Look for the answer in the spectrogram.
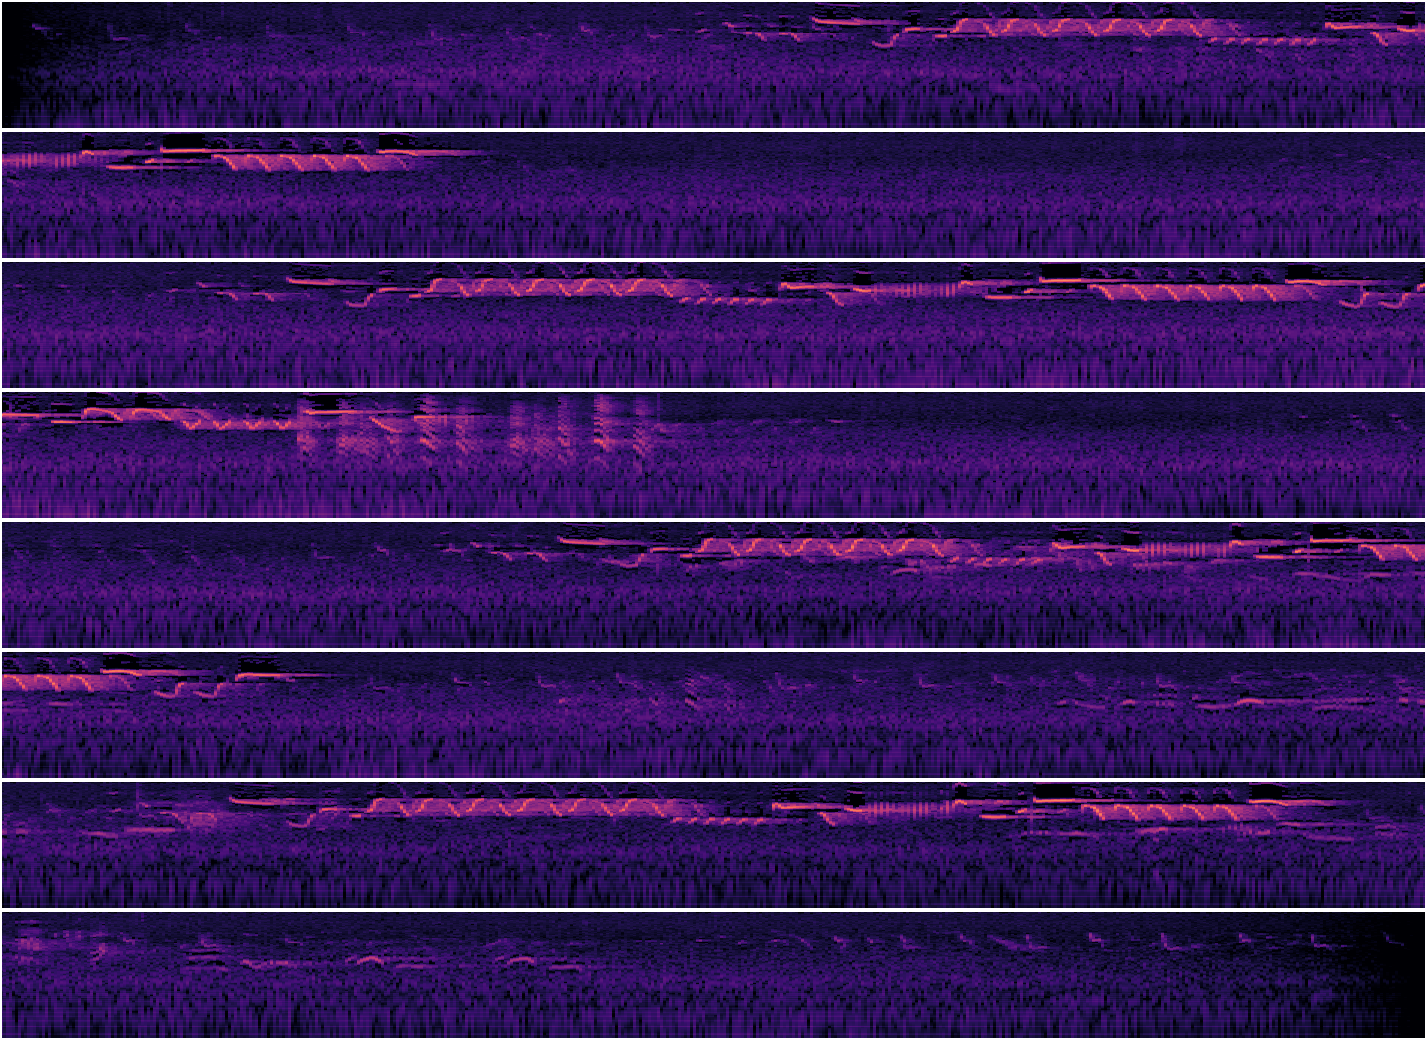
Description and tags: Birds In City Park.
birds morning garden birdsong field-recording bird nature forest spring ambience ambiance ambient general-noise countryside soundscape atmosphere background-sound
Album: Nature sounds Of Scotland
